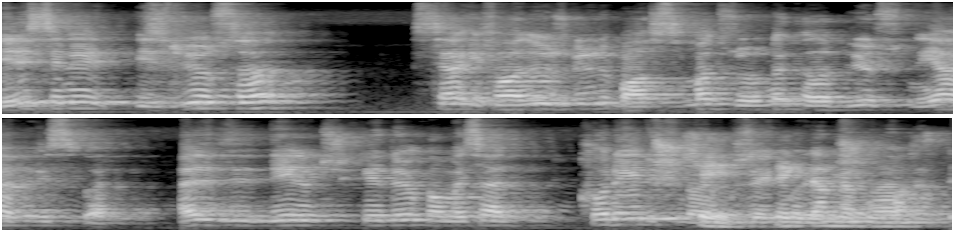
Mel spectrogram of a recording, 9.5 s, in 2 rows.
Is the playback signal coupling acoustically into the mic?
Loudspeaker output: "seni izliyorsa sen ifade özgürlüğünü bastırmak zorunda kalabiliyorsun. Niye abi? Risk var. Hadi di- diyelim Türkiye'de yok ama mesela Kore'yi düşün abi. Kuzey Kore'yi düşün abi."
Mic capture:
Yes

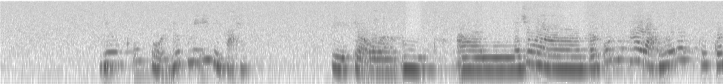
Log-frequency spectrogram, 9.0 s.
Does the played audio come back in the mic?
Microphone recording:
Yes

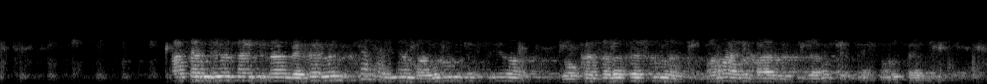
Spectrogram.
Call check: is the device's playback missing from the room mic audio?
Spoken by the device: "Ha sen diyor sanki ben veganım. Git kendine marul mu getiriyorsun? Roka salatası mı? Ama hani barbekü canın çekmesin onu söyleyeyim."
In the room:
No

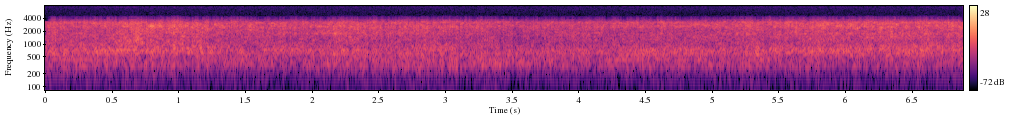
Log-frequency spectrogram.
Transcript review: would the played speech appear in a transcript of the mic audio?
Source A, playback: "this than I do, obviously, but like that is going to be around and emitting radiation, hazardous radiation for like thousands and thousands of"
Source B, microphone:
No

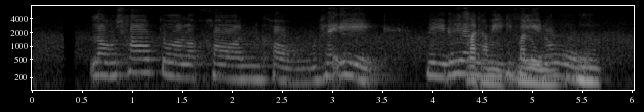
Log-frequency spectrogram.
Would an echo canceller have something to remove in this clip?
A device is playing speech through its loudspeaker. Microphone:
Yes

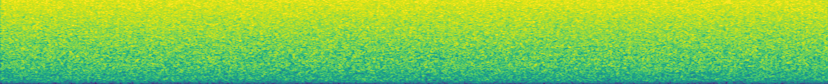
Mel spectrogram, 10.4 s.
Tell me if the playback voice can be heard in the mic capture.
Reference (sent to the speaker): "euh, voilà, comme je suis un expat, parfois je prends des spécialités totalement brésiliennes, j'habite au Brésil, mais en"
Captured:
No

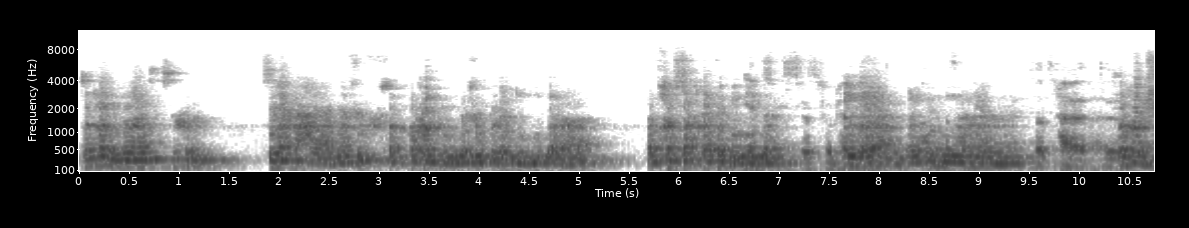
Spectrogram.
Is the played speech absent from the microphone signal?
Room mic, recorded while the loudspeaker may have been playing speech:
No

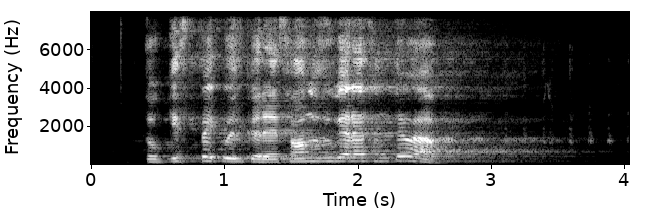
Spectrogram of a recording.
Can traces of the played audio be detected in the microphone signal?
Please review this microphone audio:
No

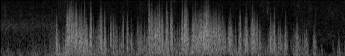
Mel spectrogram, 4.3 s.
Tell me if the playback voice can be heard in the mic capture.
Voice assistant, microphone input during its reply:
No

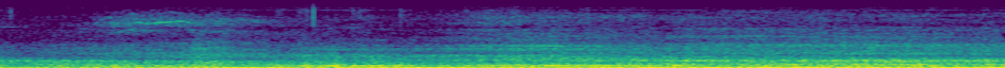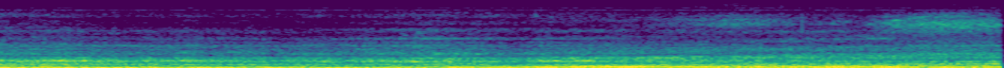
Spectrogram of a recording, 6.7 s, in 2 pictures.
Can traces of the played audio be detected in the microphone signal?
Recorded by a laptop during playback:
No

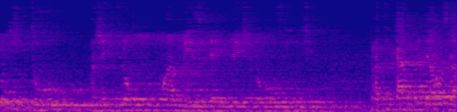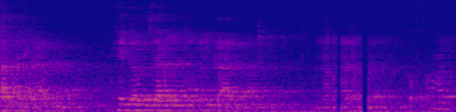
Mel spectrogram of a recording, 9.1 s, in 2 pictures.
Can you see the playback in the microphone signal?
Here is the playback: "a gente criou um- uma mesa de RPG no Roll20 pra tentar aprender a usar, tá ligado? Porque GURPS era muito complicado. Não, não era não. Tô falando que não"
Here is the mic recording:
Yes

